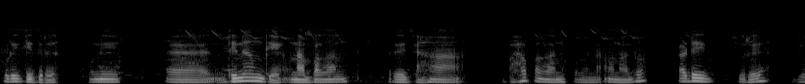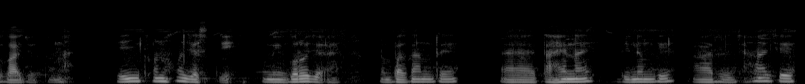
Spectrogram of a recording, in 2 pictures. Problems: background sounds at intervals, low volume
